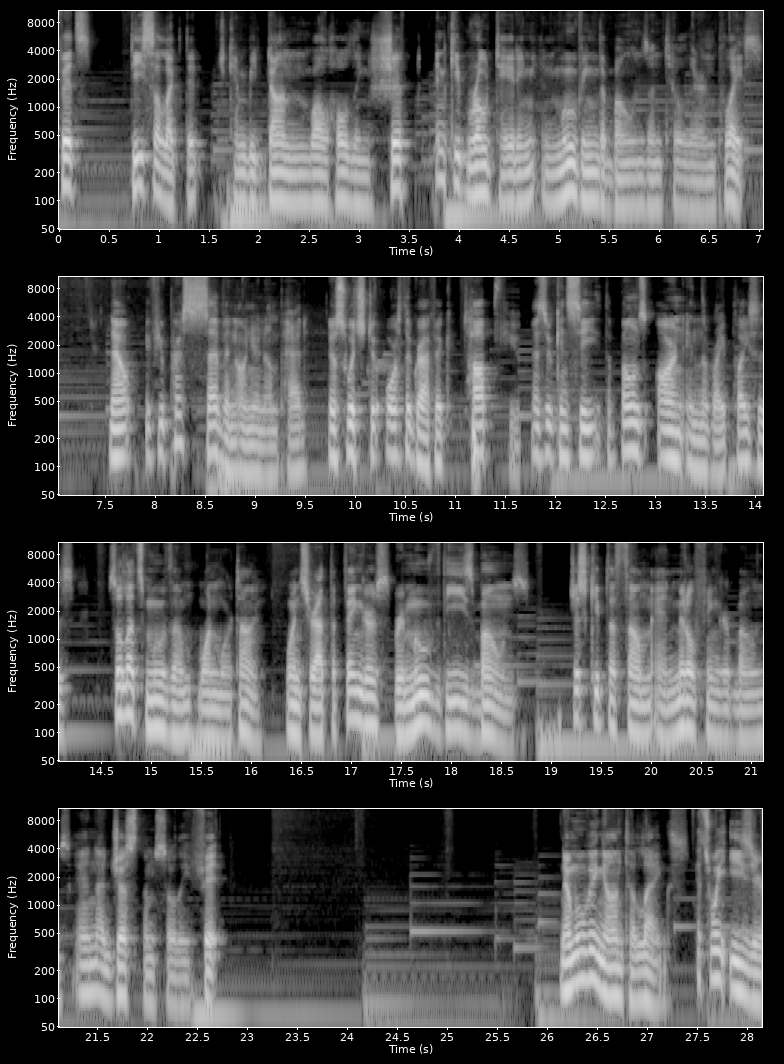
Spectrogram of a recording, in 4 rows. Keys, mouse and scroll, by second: 0.4 shift+click, 1.2 shift+click, 2.4 r, 3.8 g, 7.1 middle click, 7.7 KP_7, 8.4 scroll up 2, 8.7-10.6 shift+middle drag, 10.6 click, 12.2 g, 14.4 shift+middle click, 15.2 g, 16.1 shift+click, 18.5 Delete, 23.9 g, 27.0 c.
